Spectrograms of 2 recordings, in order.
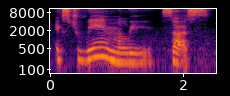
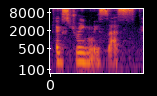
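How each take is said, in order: First: "Extremely" stretched very slowly, each syllable weighted; drawn-out emphasis. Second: Said in the usual way. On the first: Shown as a demonstration. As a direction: linger on "Extremely" before landing on "sus".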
